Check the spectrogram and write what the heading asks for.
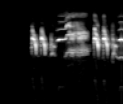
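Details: High-pitched common waxbill song: rapid chipping notes lead into a sustained harsh buzz, then more quick clipped twitters, all in one continuous phrase after a brief silence.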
